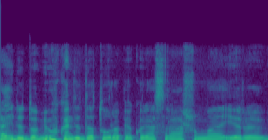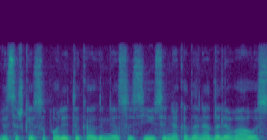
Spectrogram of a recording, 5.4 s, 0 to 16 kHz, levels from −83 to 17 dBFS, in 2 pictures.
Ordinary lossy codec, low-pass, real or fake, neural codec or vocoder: AAC, 96 kbps; 10.8 kHz; real; none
